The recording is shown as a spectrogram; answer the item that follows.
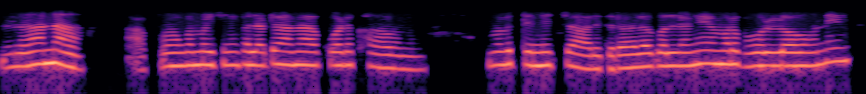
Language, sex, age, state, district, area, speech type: Odia, female, 30-45, Odisha, Nayagarh, rural, conversation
